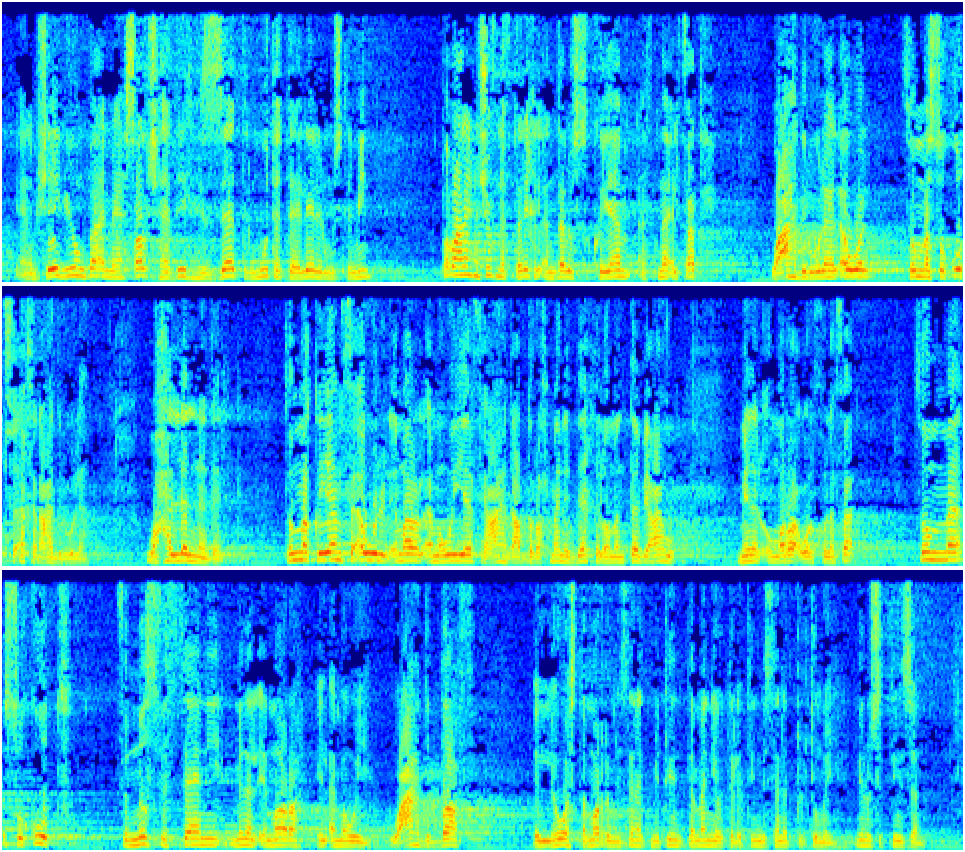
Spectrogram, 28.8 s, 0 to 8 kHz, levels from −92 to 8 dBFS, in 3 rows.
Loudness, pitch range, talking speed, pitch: -22 LUFS, 145-180 Hz, 135 wpm, 170 Hz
